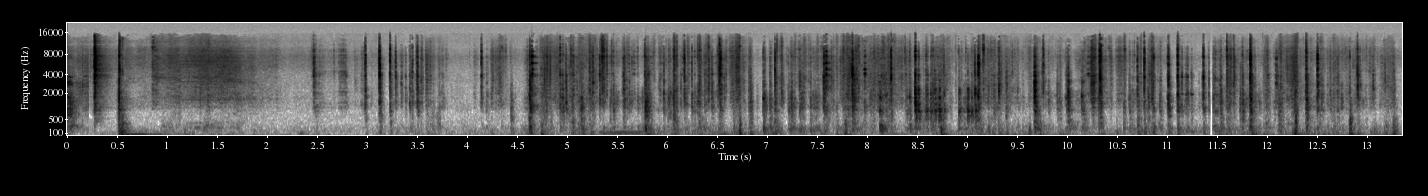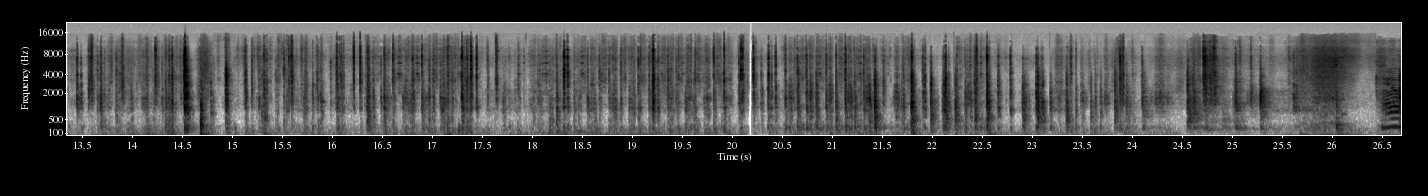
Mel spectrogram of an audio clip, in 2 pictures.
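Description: A wrench turning the screw of a worm-drive hose clamp to tighten it on a lower radiator hose, making a long run of rapid, irregular metallic clicks that starts a few seconds in.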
